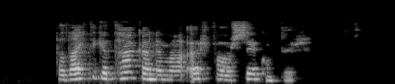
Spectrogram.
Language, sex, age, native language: Icelandic, female, 50-59, Icelandic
